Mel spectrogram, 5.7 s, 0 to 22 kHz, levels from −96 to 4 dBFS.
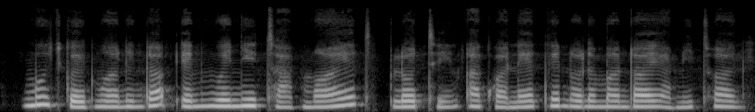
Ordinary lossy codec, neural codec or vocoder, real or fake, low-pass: MP3, 64 kbps; autoencoder, 48 kHz, 32 numbers a frame, DAC-VAE, trained on Japanese speech; fake; 19.8 kHz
